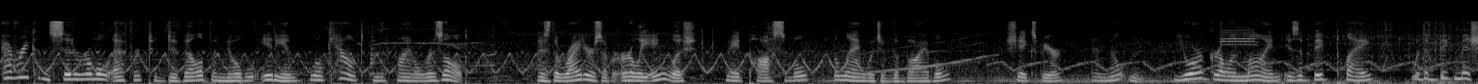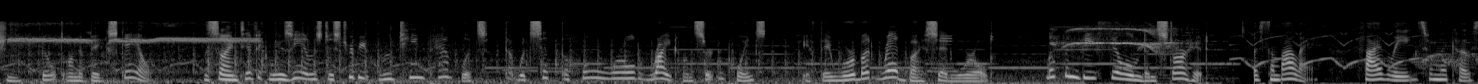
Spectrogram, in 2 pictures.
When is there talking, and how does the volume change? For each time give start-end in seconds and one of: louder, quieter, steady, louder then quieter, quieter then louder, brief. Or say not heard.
0.0-29.5 steady.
